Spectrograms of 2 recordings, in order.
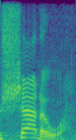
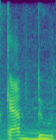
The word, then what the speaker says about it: Scadu: scadu tree I mean the scadu part the word is an Old English word for shadow so it's not pronounced scadu tree fragment but Shadow tree fragment sometimes I'm amazed that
